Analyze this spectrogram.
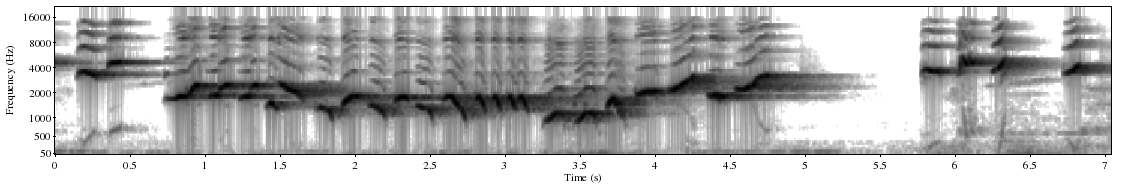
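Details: Magpie-robin song used as a lure to stimulate a quiet bird into singing: a long, varied run of clear whistled phrases, some sliding and rising, others quick trills, then a short pause and more high whistled notes.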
